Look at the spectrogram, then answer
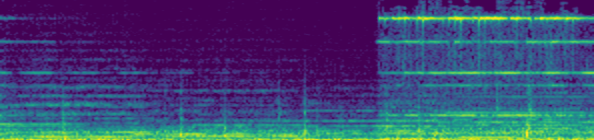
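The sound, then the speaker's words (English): A telephone bell rings continuously, a steady metallic jangle that persists for several seconds at moderate volume over a low background rumble, with no voices. “Captain, the ringing is getting worse.”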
